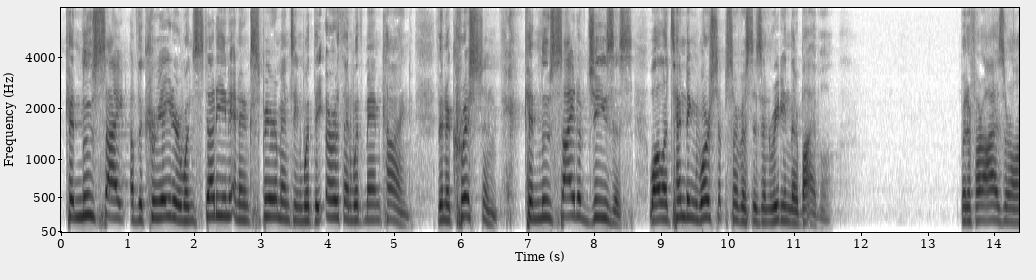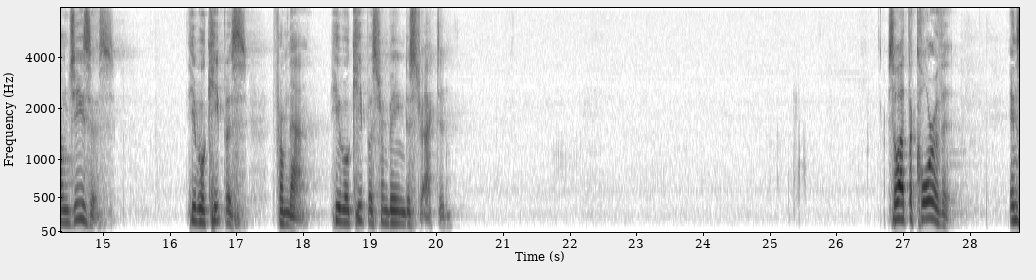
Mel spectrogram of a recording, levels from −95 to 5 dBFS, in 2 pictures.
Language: English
